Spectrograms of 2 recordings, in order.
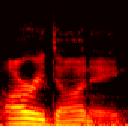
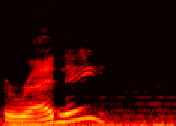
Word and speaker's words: Ariadne: how you pronounce it it's not aridane it's eradney I can't remember how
